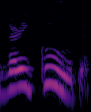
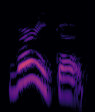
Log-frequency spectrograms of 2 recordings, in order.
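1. good 中的元音是长音。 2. good 中的元音是短音。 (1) "不是very good，不是发长音u" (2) "而是发u u"

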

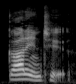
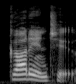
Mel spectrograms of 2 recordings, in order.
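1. 这两个词连读，t变成闪音。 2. 这两个词连读，t变成闪音。

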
